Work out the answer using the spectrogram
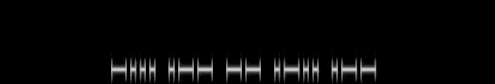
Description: Morse code, heard as a keyed tone, about 25 wpm, 700 Hz. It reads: BWMLW
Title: Code Groups - 5 Letters - 25wpm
